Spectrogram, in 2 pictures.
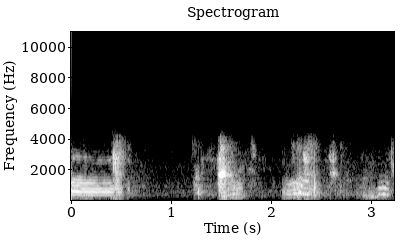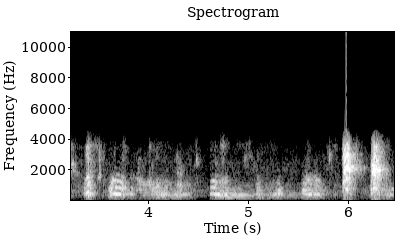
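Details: Two dogs, a baby long-haired Chihuahua and a sheltie, in a play fight started by the Chihuahua: high harmonic whines and short sharp yips in quick irregular bursts, with brief pauses and a voice heard faintly.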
